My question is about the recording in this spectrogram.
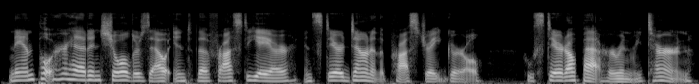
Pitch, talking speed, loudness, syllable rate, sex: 165 Hz, 215 wpm, -20 LUFS, 5.2 syllables/s, female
